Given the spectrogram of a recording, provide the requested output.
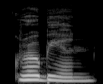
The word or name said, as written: grobian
